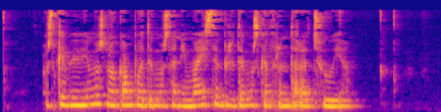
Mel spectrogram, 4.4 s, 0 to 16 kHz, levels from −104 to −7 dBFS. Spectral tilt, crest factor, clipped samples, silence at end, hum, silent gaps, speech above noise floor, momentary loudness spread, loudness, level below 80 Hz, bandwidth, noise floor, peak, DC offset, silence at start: -3.5 dB/octave; 20 dB; under 0.1%; 0.85 s; none; none; 28 dB; 13 LU; -22 LUFS; -64 dBFS; 11.5 kHz; -50 dBFS; -4 dBFS; under 0.1%; 0.45 s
